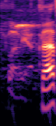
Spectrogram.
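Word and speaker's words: Klevv: Clev, yeah.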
